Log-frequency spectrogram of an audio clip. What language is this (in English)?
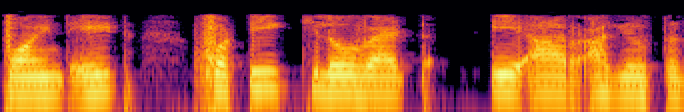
Kannada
